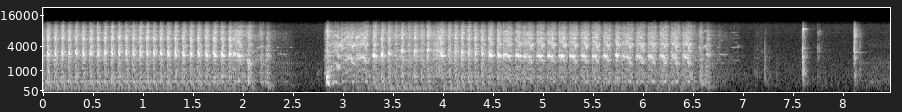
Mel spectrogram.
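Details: Aprilia SR Di-Tech scooter hard to start: engine catches and buzzes briefly, dies, restarts and fades again with sputtering bursts, won't keep running.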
